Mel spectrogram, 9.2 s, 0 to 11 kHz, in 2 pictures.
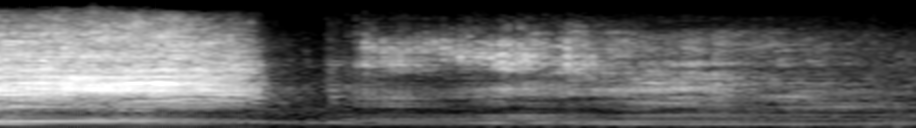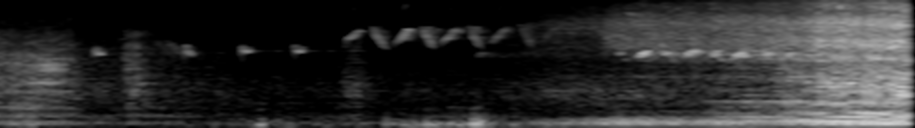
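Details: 2003 Harley-Davidson Road King 100th Anniversary with new headers, fishtail exhaust, Andrews 26A cam and ThunderMax: deep, even V-twin rumble fading past, quiet, then building as it returns; smooth, healthy running.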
